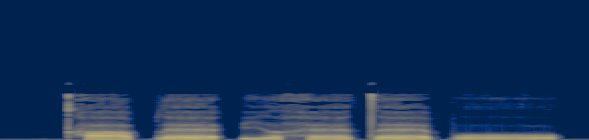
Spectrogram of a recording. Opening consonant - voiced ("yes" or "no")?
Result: no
